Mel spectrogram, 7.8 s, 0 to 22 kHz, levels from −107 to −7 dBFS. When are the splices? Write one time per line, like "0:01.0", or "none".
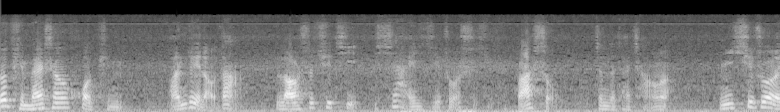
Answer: none

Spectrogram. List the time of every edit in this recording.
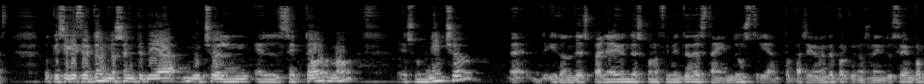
0:04.0

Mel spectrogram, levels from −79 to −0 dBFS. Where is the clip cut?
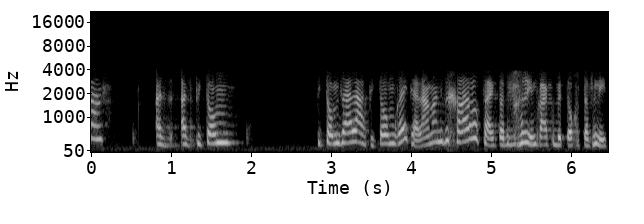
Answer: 0:03.5

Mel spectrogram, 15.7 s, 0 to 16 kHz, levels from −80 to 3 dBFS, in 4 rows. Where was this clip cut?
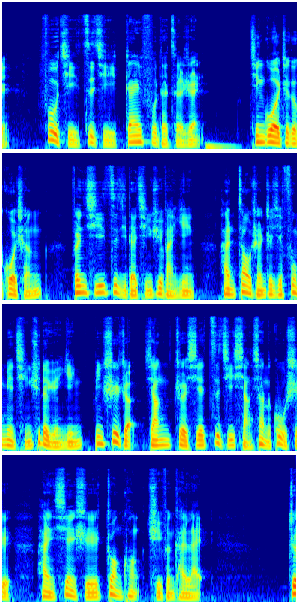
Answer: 0:03.2
0:09.0

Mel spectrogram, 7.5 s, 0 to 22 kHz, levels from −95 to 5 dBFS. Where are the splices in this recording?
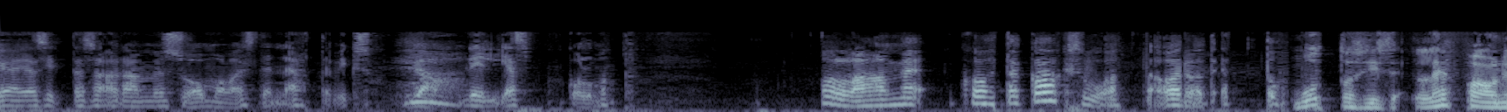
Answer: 0:01.9
0:06.4

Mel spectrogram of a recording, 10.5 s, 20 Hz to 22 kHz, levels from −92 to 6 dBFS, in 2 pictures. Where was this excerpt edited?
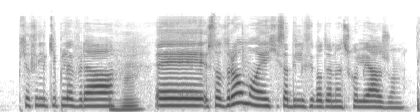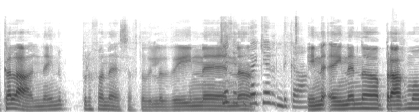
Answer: none

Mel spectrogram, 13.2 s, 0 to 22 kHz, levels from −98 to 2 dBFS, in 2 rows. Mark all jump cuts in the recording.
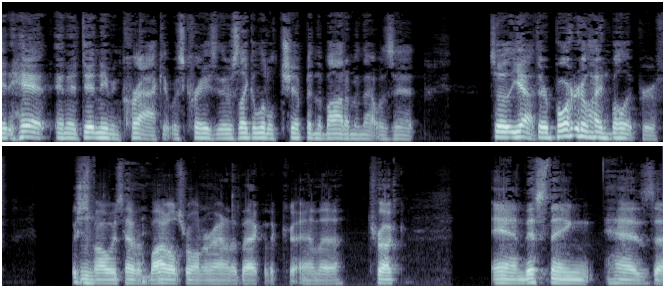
0:05.3
0:07.5

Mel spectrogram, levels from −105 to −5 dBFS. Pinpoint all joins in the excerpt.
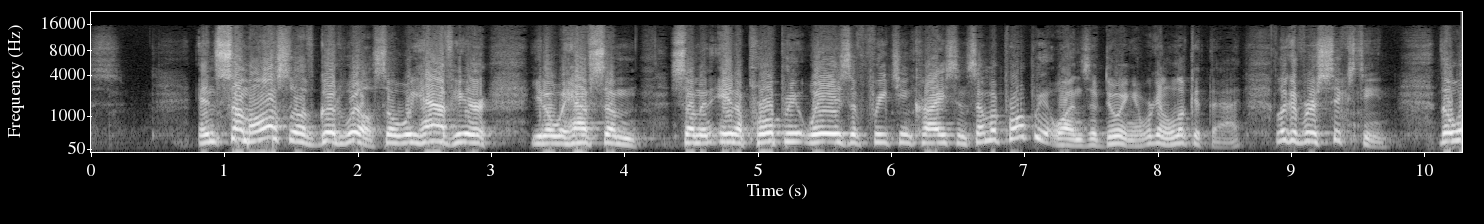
none

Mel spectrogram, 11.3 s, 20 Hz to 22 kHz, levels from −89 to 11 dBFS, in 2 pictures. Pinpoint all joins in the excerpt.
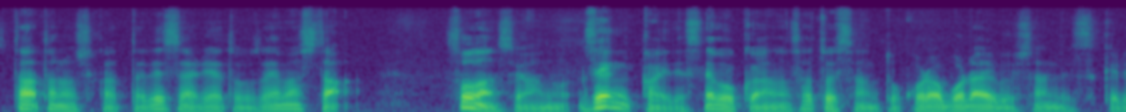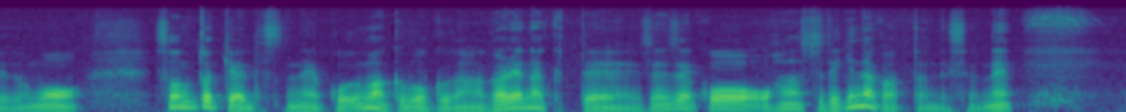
none

